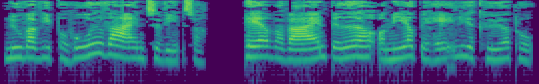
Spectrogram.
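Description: A woman narrates a storybook with an even, measured delivery. Her voice is a little breathy at a middle pitch. The recording is dry, with no room sound. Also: dry recording. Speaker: audiobook narrator.

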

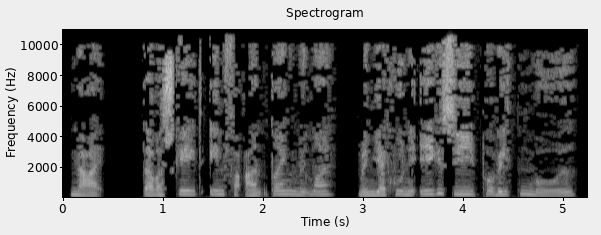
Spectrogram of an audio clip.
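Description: A woman reading a first-person story aloud in a measured, solemn way. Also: medium pitch, darkish tone, breathy edge, no room sound, clean studio sound. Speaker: audiobook reader.

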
